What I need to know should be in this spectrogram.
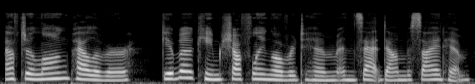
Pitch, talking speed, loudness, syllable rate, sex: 225 Hz, 175 wpm, -16 LUFS, 5.0 syllables/s, female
